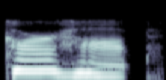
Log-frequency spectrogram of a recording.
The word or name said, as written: carhop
